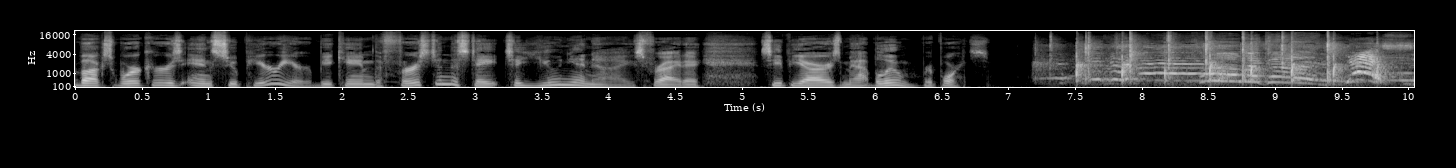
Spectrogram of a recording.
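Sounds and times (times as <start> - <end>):
speech: 0.0 - 7.4
Starbucks coffee shop workers clapping in their store lobby: 7.2 - 10.0
Starbucks coffee shop workers whooping in their store lobby in Superior: 7.2 - 10.0.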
